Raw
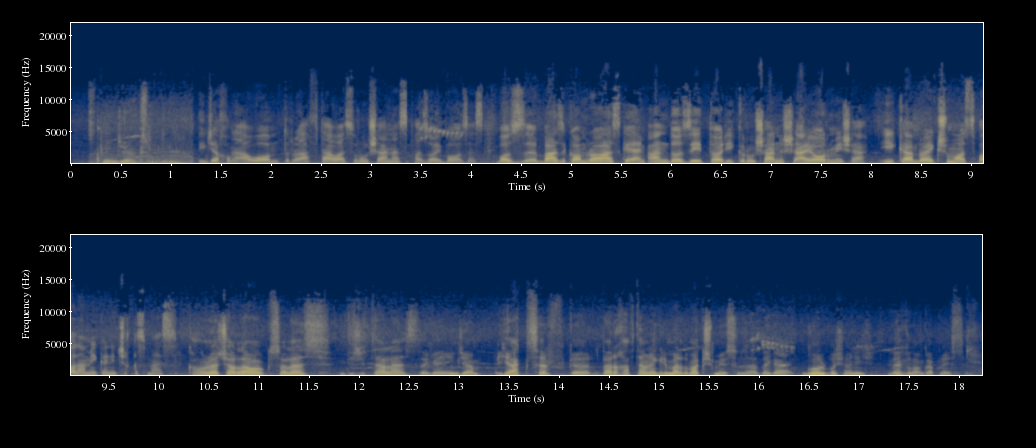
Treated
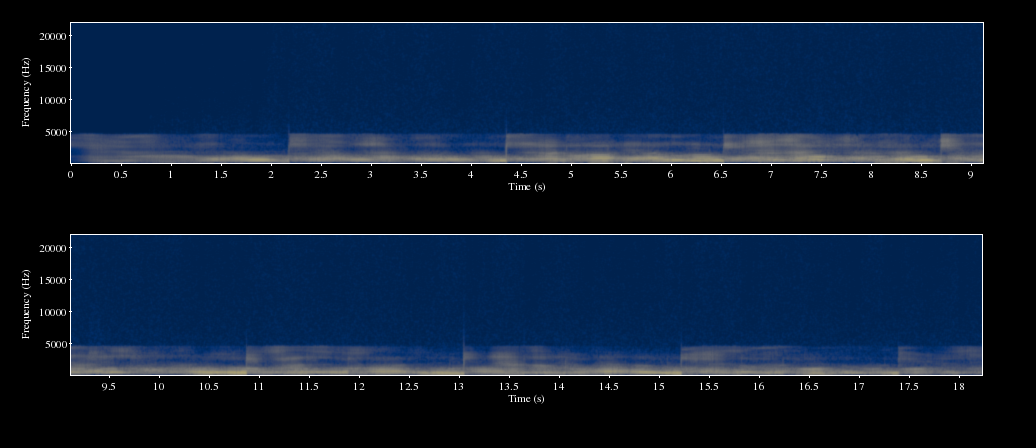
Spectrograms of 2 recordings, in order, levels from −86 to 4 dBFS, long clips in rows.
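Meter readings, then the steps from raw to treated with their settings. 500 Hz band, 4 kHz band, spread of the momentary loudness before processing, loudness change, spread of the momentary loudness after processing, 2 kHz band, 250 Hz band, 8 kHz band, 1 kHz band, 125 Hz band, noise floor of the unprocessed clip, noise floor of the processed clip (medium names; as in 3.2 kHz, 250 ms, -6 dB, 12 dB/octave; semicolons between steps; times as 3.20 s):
-2.5 dB, -14.0 dB, 10 LU, -5.5 dB, 12 LU, -15.5 dB, -10.5 dB, under -30 dB, -5.5 dB, under -35 dB, -49 dBFS, -47 dBFS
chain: spectral blur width 187 ms; high-order bell 1.8 kHz -12.5 dB 1 oct; FFT band-pass 250–4600 Hz; bass shelf 410 Hz +2.5 dB; in parallel at +2 dB: compression 8:1, threshold -41 dBFS, peak gain reduction 20.5 dB; on the sum: transient shaper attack +4 dB, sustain -5 dB; reverse; upward compressor, threshold -36 dBFS; reverse; LFO band-pass saw down 0.46 Hz 430–2700 Hz; feedback echo behind a band-pass 1017 ms, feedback 48%, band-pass 930 Hz, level -5.5 dB; bit-crushed delay 601 ms, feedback 35%, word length 9-bit, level -12 dB; trim +2 dB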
